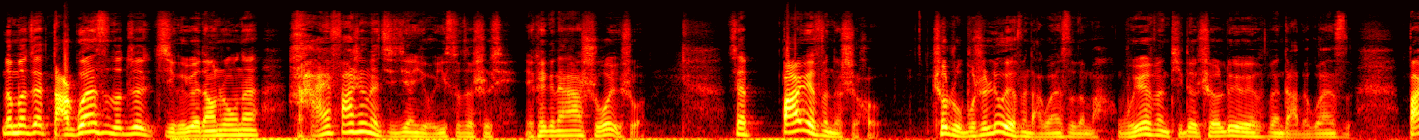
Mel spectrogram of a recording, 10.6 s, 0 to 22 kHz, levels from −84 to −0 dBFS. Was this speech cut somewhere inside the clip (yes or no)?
no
